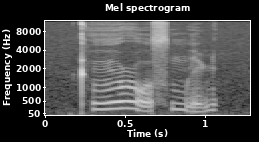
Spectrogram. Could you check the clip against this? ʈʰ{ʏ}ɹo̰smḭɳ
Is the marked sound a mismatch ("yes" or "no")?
no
